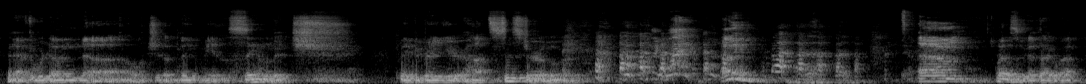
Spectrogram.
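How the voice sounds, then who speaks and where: A man with a low voice doing a stand-up comedy set in a small comedy club, telling stories with lively, animated delivery. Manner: animated storytelling, voices for others. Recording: echoey club sound from a distant mic.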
